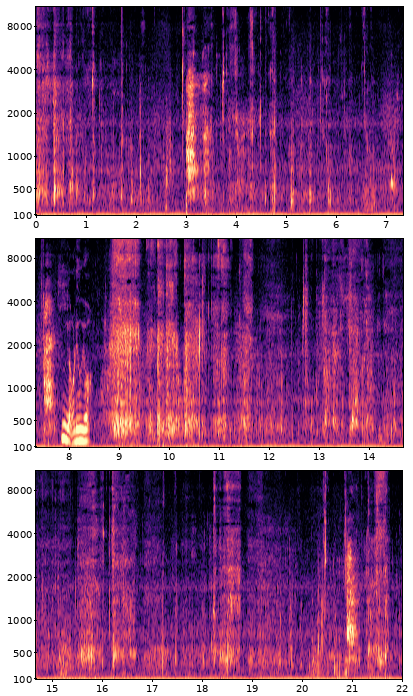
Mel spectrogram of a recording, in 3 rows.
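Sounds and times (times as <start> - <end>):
wet chewing and lip smacking: 0.0 - 7.6, 12.2 - 22.0.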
